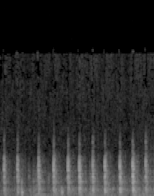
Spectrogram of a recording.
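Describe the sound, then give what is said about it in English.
Typewriter typing out a news lead: a quick, steady run of about a dozen sharp mechanical key strikes, evenly spaced and fairly bright, with no voices over them. “Get that typewriter. Huh? Start pounding out a lead.”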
